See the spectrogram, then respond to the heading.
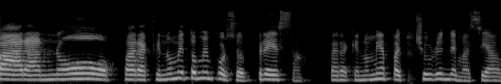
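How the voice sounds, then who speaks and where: A woman speaks at a fairly slow pace in an ordinary speaking voice, her pitch fairly high with ordinary variation. The recording is very clean, with a silent background. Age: 60s. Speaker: panel guest. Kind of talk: panel discussion.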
